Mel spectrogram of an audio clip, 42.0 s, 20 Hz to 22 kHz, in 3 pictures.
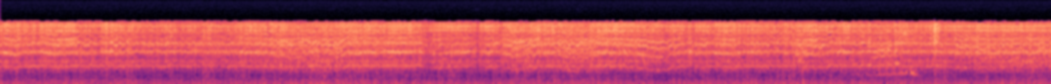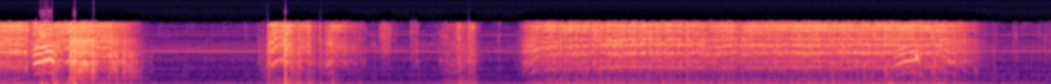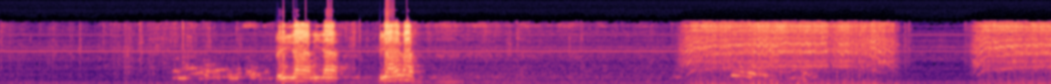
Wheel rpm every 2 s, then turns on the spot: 220, 230, 220, 220, 210, 230, 220, 170, 20, 30, 60, 210, 220, 90, 0, 0, 0, 0, 50, 210, 80.
none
